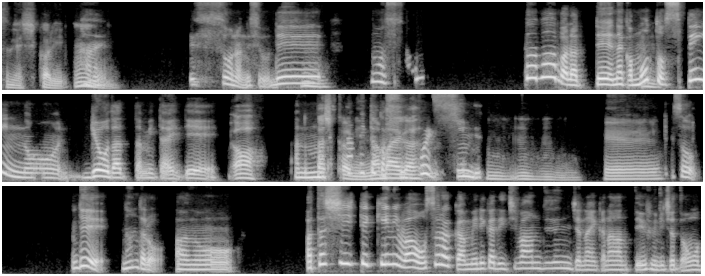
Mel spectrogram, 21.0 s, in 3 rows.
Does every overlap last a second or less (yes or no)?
no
